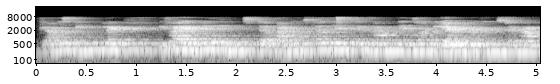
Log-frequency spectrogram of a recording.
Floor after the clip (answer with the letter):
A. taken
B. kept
B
